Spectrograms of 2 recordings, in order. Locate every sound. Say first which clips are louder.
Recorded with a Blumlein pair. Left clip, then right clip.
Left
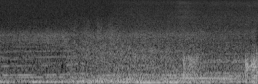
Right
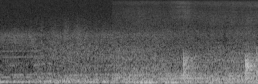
1.1 s footsteps: right 2 dB; 20° right, 5.5 m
